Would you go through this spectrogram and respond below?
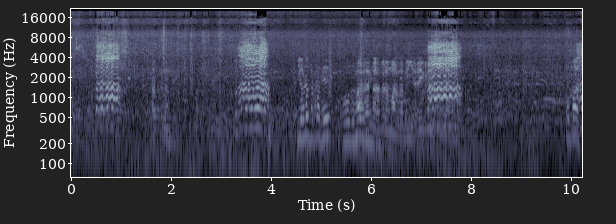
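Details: Goat at a goat market in Mullanpur while a sale is negotiated, three loud wavering bleats roughly every three seconds, with men talking between them.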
